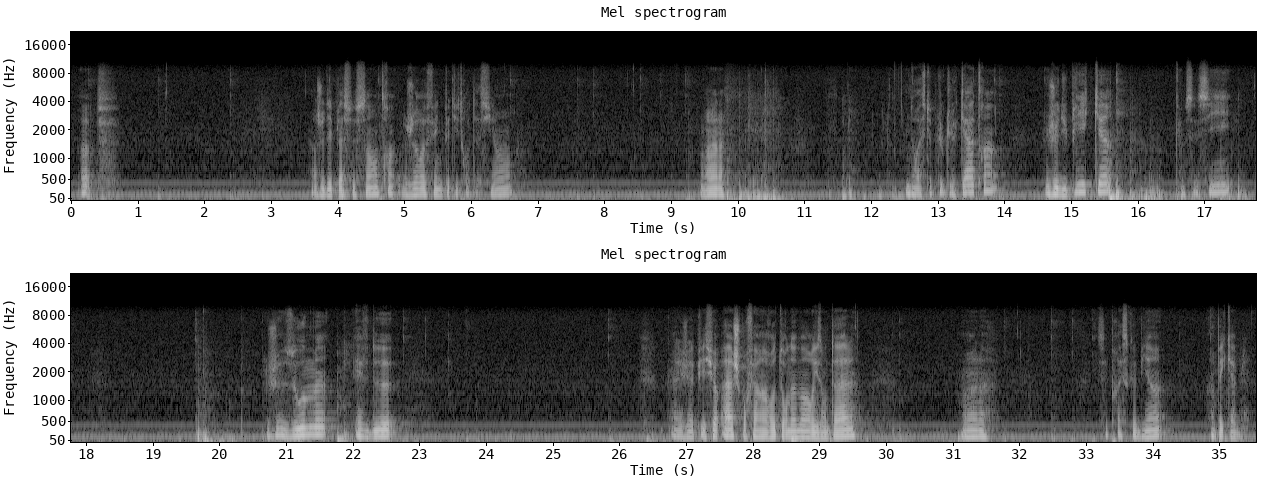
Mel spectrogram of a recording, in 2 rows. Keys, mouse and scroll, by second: 1.5-3.1 drag, 4.0 click, 5.9 click, 7.7 click, 8.7 click, 10.1 KP_Subtract, 11.7 KP_Subtract, 12.5 click, 12.7 middle click, 13.6 click, 14.7 click, 15.6-20.3 drag, 15.7 space, 20.7 middle click, 21.3 click, 21.9 F2, 22.3-23.3 drag, 23.8-26.5 drag, 28.7 h, 30.2 click, 31.9 click, 34.0 click.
